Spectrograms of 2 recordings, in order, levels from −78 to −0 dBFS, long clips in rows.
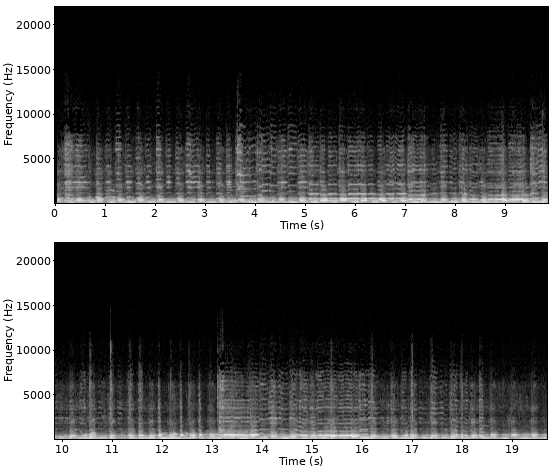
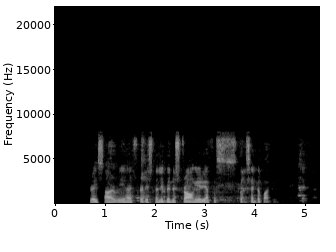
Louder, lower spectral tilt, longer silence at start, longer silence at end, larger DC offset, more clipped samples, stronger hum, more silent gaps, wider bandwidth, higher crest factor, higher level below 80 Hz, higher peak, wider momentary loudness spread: first, -15 LUFS vs -31 LUFS; first, -7 dB/octave vs -3.5 dB/octave; second, 0.05 s vs 0.7 s; second, 0 s vs 0.3 s; neither; neither; neither; neither; first, 11 kHz vs 8.2 kHz; second, 14 dB vs 22 dB; first, -46 dBFS vs -74 dBFS; first, 0 dBFS vs -10 dBFS; second, 7 LU vs 14 LU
